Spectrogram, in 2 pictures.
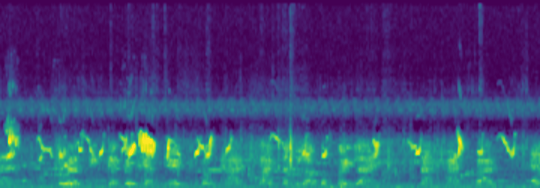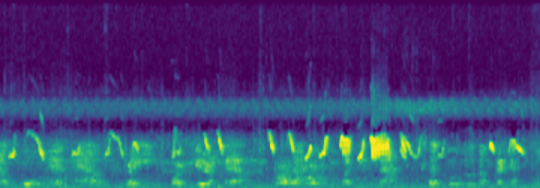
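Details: Day-old baby chicks in a brooder, a dense chorus of many high, clear peeps, each a short falling whistle, overlapping constantly with no pauses.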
